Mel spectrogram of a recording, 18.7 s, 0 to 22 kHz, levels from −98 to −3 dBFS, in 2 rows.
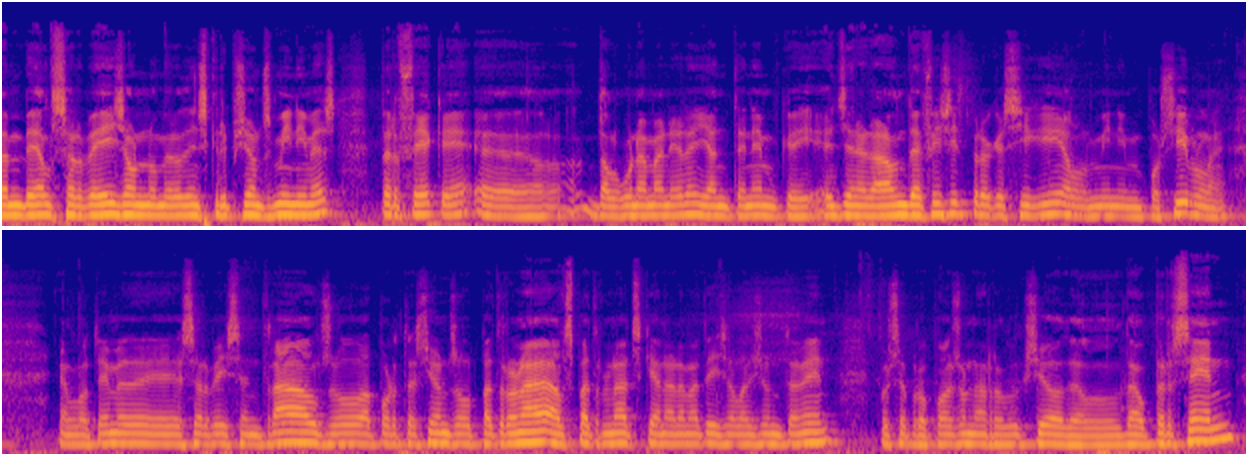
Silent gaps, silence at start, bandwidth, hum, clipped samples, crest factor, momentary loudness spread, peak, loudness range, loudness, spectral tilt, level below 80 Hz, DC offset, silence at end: none; 0 s; 13 kHz; none; under 0.1%; 16 dB; 9 LU; -12 dBFS; 4 LU; -28 LUFS; -7.5 dB/octave; -50 dBFS; under 0.1%; 0 s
